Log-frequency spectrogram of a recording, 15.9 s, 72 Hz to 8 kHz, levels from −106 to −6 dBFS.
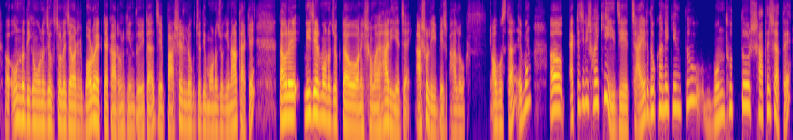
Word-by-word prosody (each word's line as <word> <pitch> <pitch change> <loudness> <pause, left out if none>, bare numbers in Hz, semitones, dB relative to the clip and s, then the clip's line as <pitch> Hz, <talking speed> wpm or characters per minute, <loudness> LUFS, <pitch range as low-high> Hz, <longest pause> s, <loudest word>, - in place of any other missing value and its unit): অ - - +1
অন্যদিকে 140 -3 +1
মনোযোগ 125 0 -1
চলে 120 -2 +1
যাওয়ার 115 -2 +3 0.2
বড় 130 +5 +5
একটা 125 - -2
কারণ 105 +1 -2
কিন্তু 110 0 -7
এটা 105 -1 -3
যে, 110 - -2
পাশের 110 +6 -1
লোক 120 - -2
যদি 120 0 -4
মনোযোগী 110 0 -4
না 130 - +5
থাকে - - -2 0.5
তাহলে 160 +2 +9 0.3
নিজের 180 0 +7
মনোযোগটাও 135 -5 +3
অনেক 110 0 -4
সময় 110 -1 -1
হারিয়ে 120 -7 +1
যায়। - - -6 0.2
আসলেই 105 -2 -2
বেশ 100 -1 -4
ভালো 100 -1 -6 0.7
অবস্থা। 125 -1 -3 0.2
এবং 240 - +1 0.5
আও 210 0 +9 0.3
একটা 235 - -5
জিনিস 250 -1 -3
হয় 255 0 +3
কি 310 - +3 0.2
যে, 115 - -1 0.2
চায়ের 125 +10 -1
দোকানে 215 +2 0
কিন্তু 220 +3 -3 0.5
বন্ধুত্বর 205 +9 0 0.2
সাথে, 180 +2 -2
সাথে - - -1
130 Hz, 155 wpm, -24 LUFS, 110-180 Hz, 0.7 s, তাহলে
